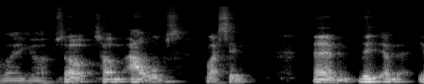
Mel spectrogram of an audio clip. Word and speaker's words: Alves: on uh Instagram where they asked him how to pronounce the name pronounced it ALS. Oh there you go. So so Alves bless him.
